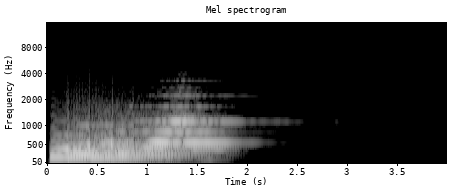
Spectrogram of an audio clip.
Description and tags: Some kind of welcome sound for your software.
gui, intro, software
